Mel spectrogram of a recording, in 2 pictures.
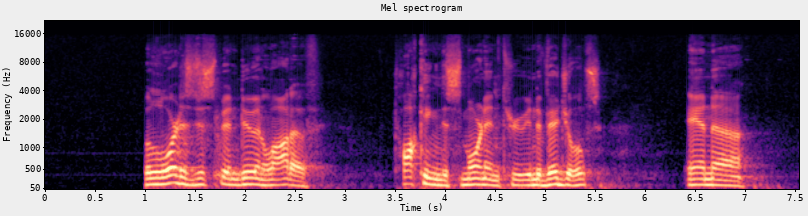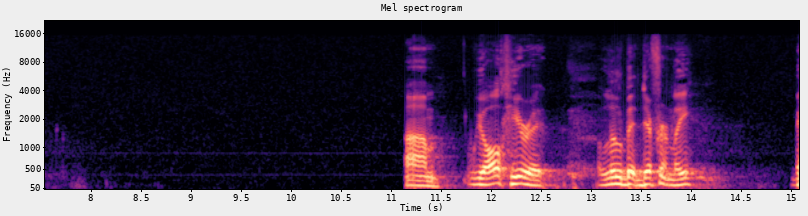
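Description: A middle-aged man speaks calmly into a microphone, pausing often.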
